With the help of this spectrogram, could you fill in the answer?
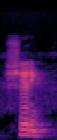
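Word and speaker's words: Tshering: तो जो स्पेलिंग्स होती हैं इंग्लिश में, उससे पता चलता है कि जो टी के साथ में कभी भी एस आता है तो टी जो है वो साइलेंट हो जाता है।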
